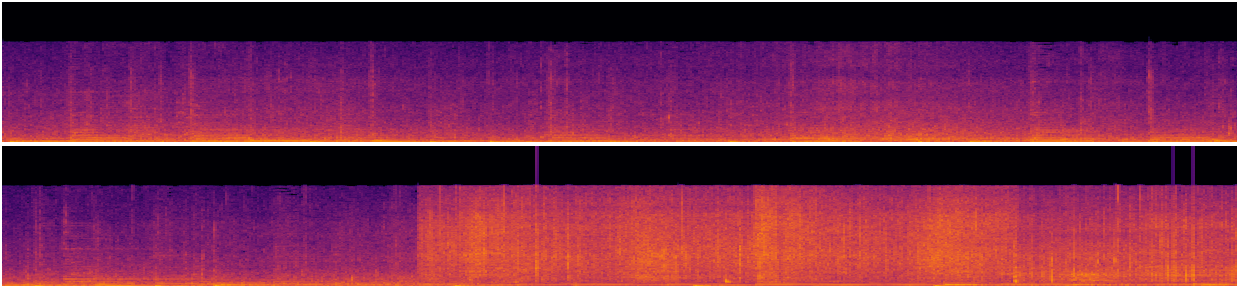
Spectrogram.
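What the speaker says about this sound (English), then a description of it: "So I just fried up some veggie sausages, cauliflower, some brown rice from the other night, spinach, and soy sauce." Veggie sausages, cauliflower, leftover brown rice and spinach fry with soy sauce aboard a boat, a steady crackling sizzle over low rumbling water and hull noise, swelling into a louder, brighter hiss partway through.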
